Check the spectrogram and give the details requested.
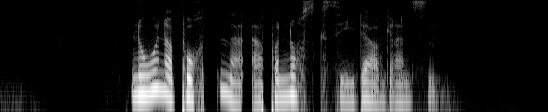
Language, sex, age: Norwegian, female, 39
